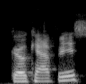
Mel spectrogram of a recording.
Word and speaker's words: Grocapitus: with me he's the founder and CEO of grow capitis isn't that how you say it Neil that's right girl cafes he's a commercial real estate investment company he's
